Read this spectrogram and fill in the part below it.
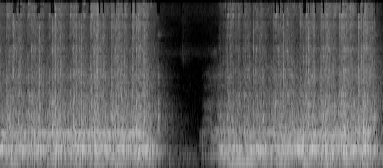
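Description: A sewing machine runs steadily while stitching a long gathering stay stitch in fabric, stopping for about half a second before starting up again, loud and close, with no talk over it.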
